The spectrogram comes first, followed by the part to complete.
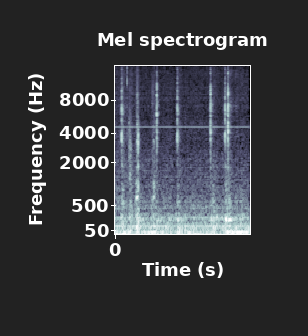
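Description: Near silence with about ten very faint, scattered clicks.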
